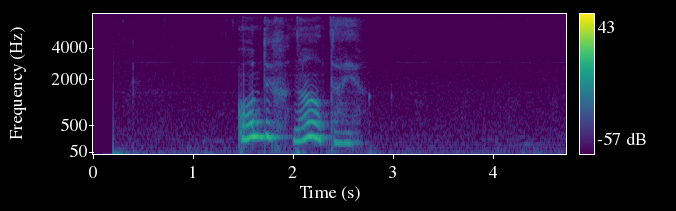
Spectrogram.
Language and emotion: Russian, neutral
